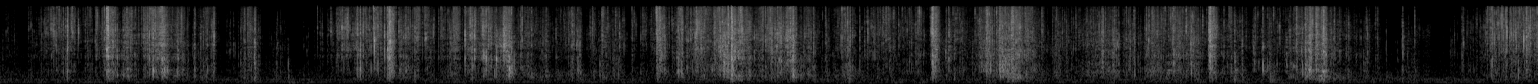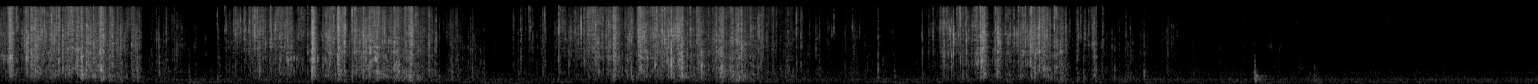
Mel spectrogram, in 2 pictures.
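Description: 2023-24 Panini Select basketball card pack wrappers being torn open and crumpled, in a run of crinkling bursts each a second or two long. The bursts die away near the end.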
